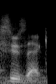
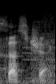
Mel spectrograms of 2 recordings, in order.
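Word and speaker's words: Suszek: listen, I'm not Suzak here, okay? Don't talk to me about saying my last name wrong, which, by the way, is suscheck, but we're not going to get into that.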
